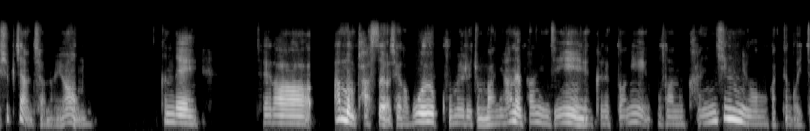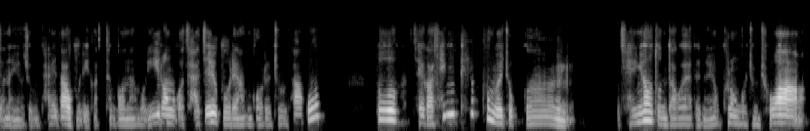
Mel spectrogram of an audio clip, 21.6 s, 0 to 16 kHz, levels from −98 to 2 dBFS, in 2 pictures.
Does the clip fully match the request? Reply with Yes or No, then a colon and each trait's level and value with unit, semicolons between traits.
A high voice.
No: medium, 165 Hz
